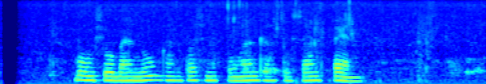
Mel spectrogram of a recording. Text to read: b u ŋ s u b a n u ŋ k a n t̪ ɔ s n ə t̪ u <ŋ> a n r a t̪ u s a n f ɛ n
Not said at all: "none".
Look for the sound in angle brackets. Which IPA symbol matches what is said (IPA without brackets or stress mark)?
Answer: ŋ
